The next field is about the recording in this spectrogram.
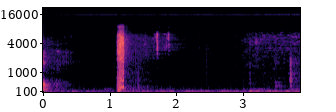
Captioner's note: handcuffs clatter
